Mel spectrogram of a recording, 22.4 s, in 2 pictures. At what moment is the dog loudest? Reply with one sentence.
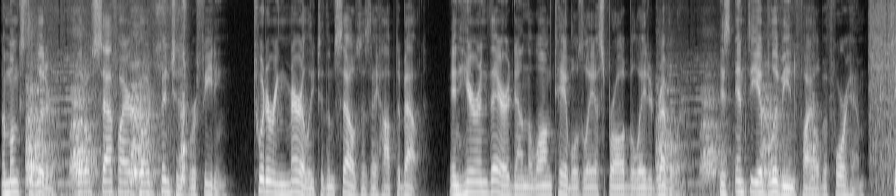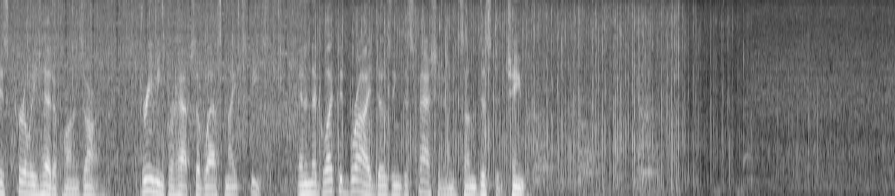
The volume of the dog peaks at 1 second.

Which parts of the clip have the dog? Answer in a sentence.
The dog can be heard from 0.3 to 2.4 s, from 8.2 to 10.2 s and from 17.9 to 19.6 s.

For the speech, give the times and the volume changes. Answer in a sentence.
The speech can be heard from 0.0 to 17.9 s, at a steady volume.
